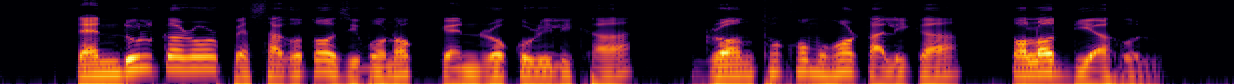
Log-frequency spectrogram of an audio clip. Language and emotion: Assamese, neutral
